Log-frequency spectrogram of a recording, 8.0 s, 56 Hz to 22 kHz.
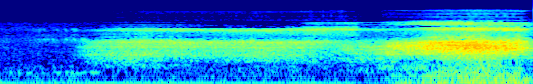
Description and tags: scary moan2
ghost is moaning
Recorded with AV Voice Changer Software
